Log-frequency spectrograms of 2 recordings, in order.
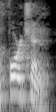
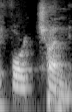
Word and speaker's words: fortune: continue it costs a fortune um keep this word in mind for Chen this is this this T you don't say Fortune you say four Chun it's a cha um Fortune is like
